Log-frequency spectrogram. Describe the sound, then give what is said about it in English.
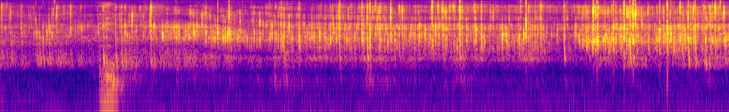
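A continuous stream of liquid pours and splashes, a steady hissing trickle with small crackly bursts throughout and no voices. “That does not sound like coffee pouring. Definitely sounds like you're at a urinal.”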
